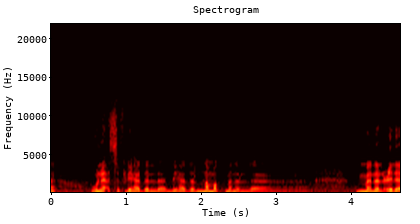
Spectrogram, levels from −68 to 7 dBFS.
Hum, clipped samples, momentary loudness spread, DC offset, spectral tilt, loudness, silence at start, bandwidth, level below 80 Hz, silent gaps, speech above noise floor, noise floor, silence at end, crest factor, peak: none; under 0.1%; 21 LU; under 0.1%; -6 dB/octave; -34 LUFS; 0 s; 12.5 kHz; -64 dBFS; none; 20 dB; -53 dBFS; 0 s; 18 dB; -16 dBFS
